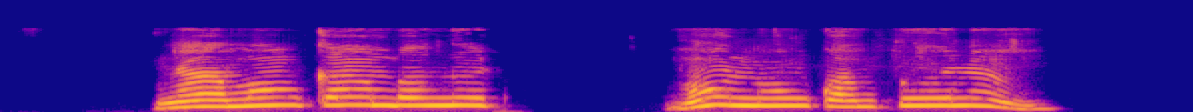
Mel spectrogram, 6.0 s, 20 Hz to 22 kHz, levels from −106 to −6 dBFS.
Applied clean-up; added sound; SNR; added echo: neural mask model Resemble Enhance denoiser.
